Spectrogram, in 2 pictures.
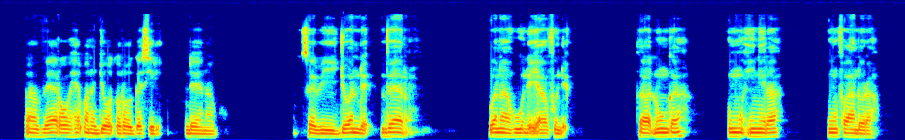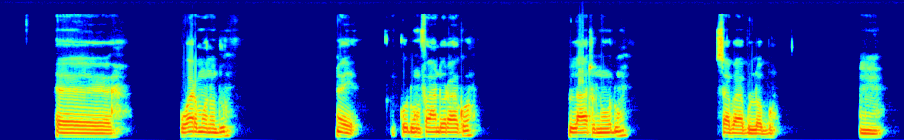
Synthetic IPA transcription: favɛɾɔɦɛɓanɔd͡ʒɔtɔɾɔːɡasiɾi | ndɛːnabɔ | sabid͡ʒɔndɛvɛɾ | wanaɦuːndɛ̰jaːfundɛ̰ | taɗuŋka | ɗumːuʔiniɾa | ɗunfaːndɔɾaː | ʔɛ | waɾmɔnɔdum | ɛj | kɔɗumfaːndɔɾaːkɔ | laːtɔnoːɗum | sabaːbulɔbːɔ

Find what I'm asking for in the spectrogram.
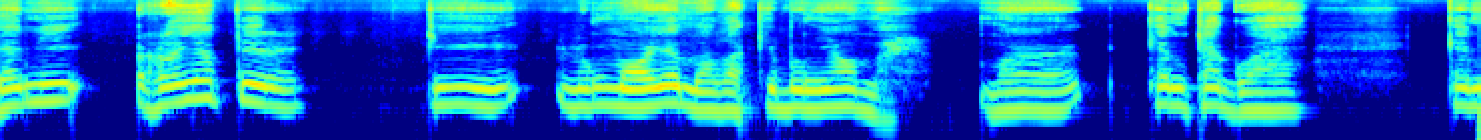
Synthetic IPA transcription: bemi | ɾojopiɾ | ti | luŋmojomoβakːibuŋoma | mokemtaɡwa | kem

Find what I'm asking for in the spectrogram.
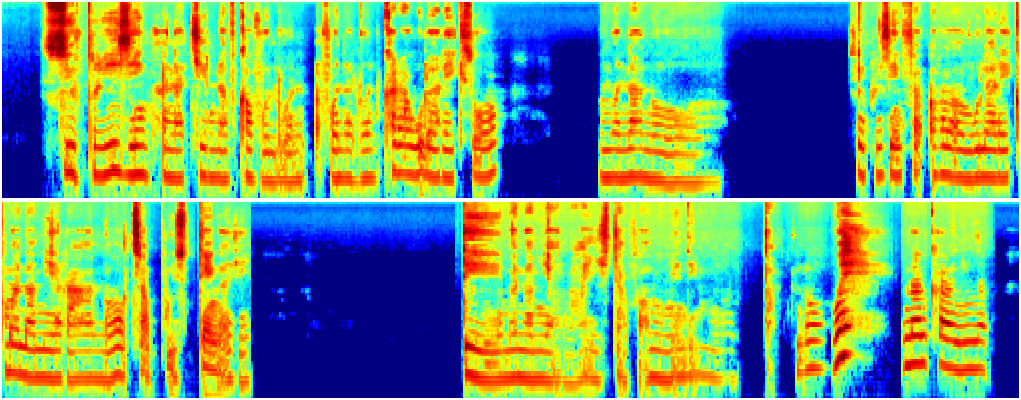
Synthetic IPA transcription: syɾpriziɲianat̪iɾinavḁkavoluanv̥onaluanikʰaɾauləɾeki̥z̥o | mananu | syɾpɾizeɲifafaambuləɾekʲimanamaɾanot͡sa̰buizi̥t̪eŋə̰zeɲ | d̪̥emanamiaɾaizi̥d̪a̰va̰minia̰nd̪eminan | t̪amkinowe | ananukʰaɾaŋinə

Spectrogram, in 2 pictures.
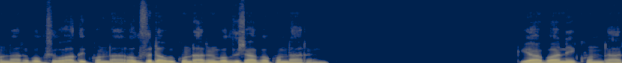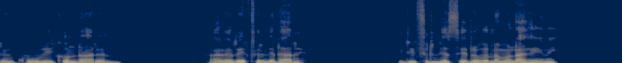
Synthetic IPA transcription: ndaɾɪboksɪ̰wa̰dikɔnda̰ɾ̰ba̰s̬idawikʊnda̰ɾɪnbaks̬ɪʃ̬avakʊndaɾɪ̰n | kja̰banikʊnda̰ɾɪnkuɾikʊnda̰ɾɪ̰n | aɾiɾifiɾɡedaɾɪ | iɾifiɾɡesedoɡalamalakini

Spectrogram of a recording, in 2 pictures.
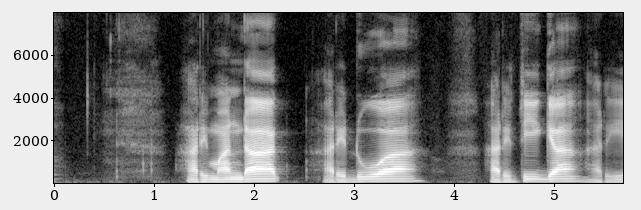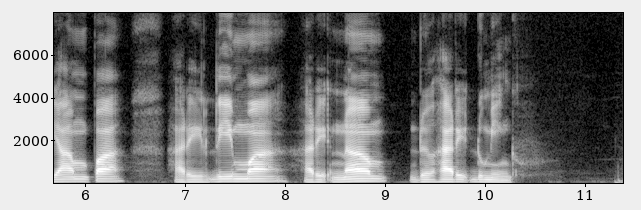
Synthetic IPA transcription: haɾimandak̚ | ha̰ɾidua | haɾit̪iɡaɦaɾijampa | ha̰ɾilimahaɾiʔənəm | dəɦaɾidumiŋɡu

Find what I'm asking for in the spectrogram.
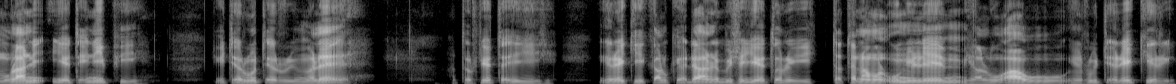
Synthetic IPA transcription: mulanḭʔjet̪ainipʰi | d͡ʒḭḭt̪eɾuat̪eɾuimaleʔe | at̪ɔɾusjet̪a̰iː | ɾekikalukiadaːnabisajet̪oɾit̪at̪anamalʔṵnilemḭɦaluauiɾuit̪ḛɾekiɾḭ

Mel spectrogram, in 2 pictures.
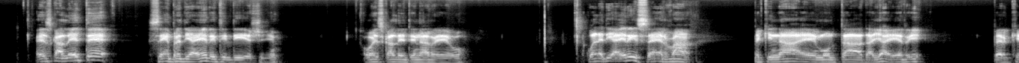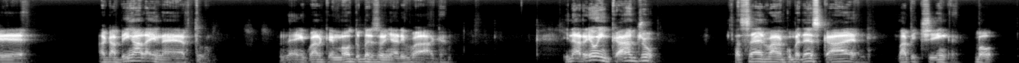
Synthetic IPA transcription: eskalːet̪ːe | sɛmpɾɪd̪iaeːɾit̪id̪it͡ʃi | ɔeskalːet̪ːɪnarɛːu | kwelːed̪iaɛːɾisɛrvaŋ | pek̟ːinːaɛmːunt̪ad̪ajaeːɾi | peɾk̟e | akabiŋalainɛɾt̪u | nɛ̰iŋkwalkemːɔd̪ubizoɲːaɾivaːɡɛ | inarːɛuiŋkand͡ʒu | sɛɾvaŋkumɛd̪ɛskaɛ | mapit͡ʃːiŋɛ̰ | bɔ

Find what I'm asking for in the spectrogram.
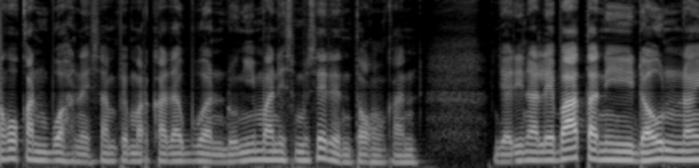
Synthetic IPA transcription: kɔkanbuaɦnaisampɛmarkadabuanduŋimanismusɛdɛnt̪ɔŋkan | d͡ʒadinalɛbat̪anidaunːa

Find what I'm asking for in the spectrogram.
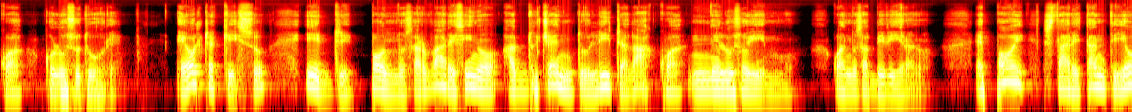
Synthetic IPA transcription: wa̰ | kʊlusut̪uːɾɪ | ɛɔlt̪ɾɪakːisːʊɪɖːɪ̰pɔnːʊsarvaːɾɪsiːnʊad̪ːut͡ʃɛnt̪ʊ̰liːʈ̪ɾa̰d̪a̰kːwa̰nɪlusɔimːʊ | kwʔand̪ʊsabːiviːɾa̰nʊ | ɛpːɔjst̪aːɾɪt̪ant̪ḭɔ

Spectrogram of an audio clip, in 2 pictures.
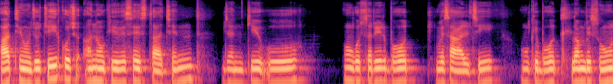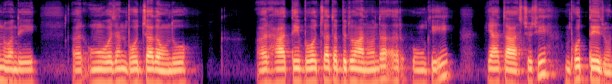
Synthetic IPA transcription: haːt̪ʰijõd͡ʒoːt͡ʃikʊt͡ʃʰɐnõːkʰiʋɪseːst̪ʰaːt͡ʃʰɪn | d͡ʒɐnkiuː | ʊ̃kosəɾiːɾbɔːt̪̚ | ʋɪsaːlt͡ʃiː | ʊ̃ɦkibɔːt̪lɐmbiːsuːɳɖʋə̃nd̪iː | ɔːɾũːʋɐd͡ʒənbʱɔːt̪zjaːd̪aɦõːnd̪oː | ɔːɾɦaːt̪ʰibɔːt̪̚d͡ʒjaːd̪abɪd̪ʊaːnɦõːnd̪aʔɔɾũki | jaːt̪aːst͡ʃoːt͡ʃibʱɔːt̪ːeːd͡ʒõːnd̪i

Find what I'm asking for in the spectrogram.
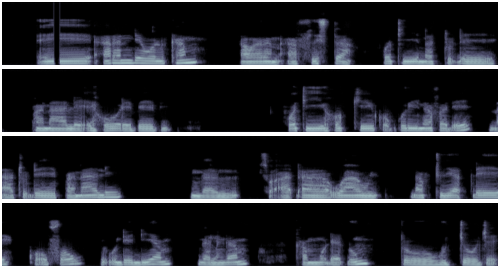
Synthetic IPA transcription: ʔɛ | aɾandɛwɔlkam | awaɾanafista | fotinatːuɗɛ | panalɛʔɛhɔːɾɛbebi | fotihɔkʰːɛkʰɔ̰ɓuɾinafaɗɛ | na̰tṵɗɛpanali | ŋɡal | sɔ̰ʔa̰ɗawaːwi | naftujaɗːɛ | kʰɔ̰fowhṵʔundɛndijam | ŋɡalŋɡam | kʰamːuɗɛɗum | tɔwud͡ʒːoːd͡ʒɛ̰

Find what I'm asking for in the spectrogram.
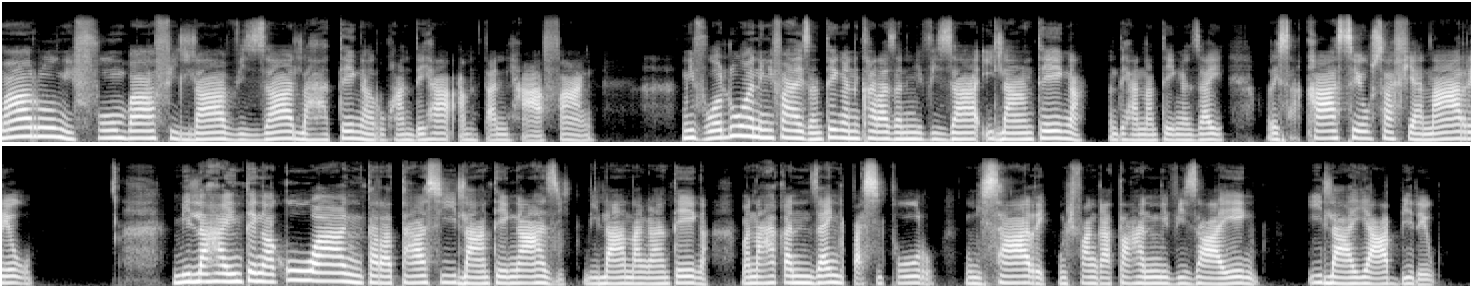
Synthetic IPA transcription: maɾuŋifumbəfilavizalaɦət̪eŋərʔuhand̪eɦəa̰mint̪a̰niha̰faŋi̥ | ŋivualuɦaniŋifaɦajzant̪eŋənikaɾazaniŋivizailant̪eŋə | and̪eɦanant̪eŋəzaj | resa̰kʰaseusafianaɾew | milaɦaint̪eŋəkuəŋint̪aɾat̪asiːlant̪eŋazimilanaŋant̪eŋəmanaɦakanizajŋipasipuɾu | ŋisaɾiŋifaŋɡat̪aɦaniŋivizaeɲi̥ | ilaiabiɾew

